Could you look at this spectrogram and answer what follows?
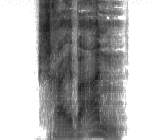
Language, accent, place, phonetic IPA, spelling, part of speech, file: German, Germany, Berlin, [ˌʃʁaɪ̯bə ˈan], schreibe an, verb, De-schreibe an.ogg
- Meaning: inflection of anschreiben: 1. first-person singular present 2. first/third-person singular subjunctive I 3. singular imperative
